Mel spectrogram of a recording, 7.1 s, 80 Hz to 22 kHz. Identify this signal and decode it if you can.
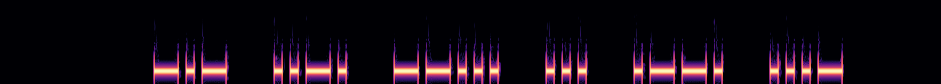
Morse code, heard as a keyed tone, about 20 wpm, spaced as for 15 wpm, 700 Hz. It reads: KF7SPV
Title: 207 Lesson 33g - Letter j - Call Signs 20wpm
